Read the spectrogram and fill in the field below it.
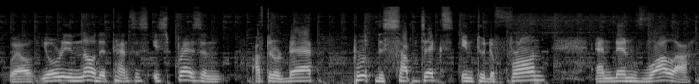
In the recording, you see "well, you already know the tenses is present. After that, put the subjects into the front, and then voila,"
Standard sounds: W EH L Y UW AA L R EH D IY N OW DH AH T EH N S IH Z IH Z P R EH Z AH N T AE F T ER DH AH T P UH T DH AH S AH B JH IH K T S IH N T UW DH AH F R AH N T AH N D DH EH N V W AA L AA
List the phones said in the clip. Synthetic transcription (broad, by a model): W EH L Y UW AA L R EH D IY N OW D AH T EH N S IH S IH S P R EH Z AH N T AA F T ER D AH T P UH T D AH S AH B JH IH K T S IH N T UW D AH F R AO N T AH N D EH N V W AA L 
